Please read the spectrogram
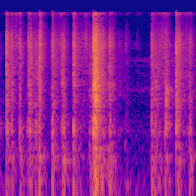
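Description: Tarot cards being handled on a table: a run of light ticks and rustles, with one louder sharp snap about a second in.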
